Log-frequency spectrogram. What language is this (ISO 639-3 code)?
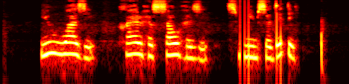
abk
